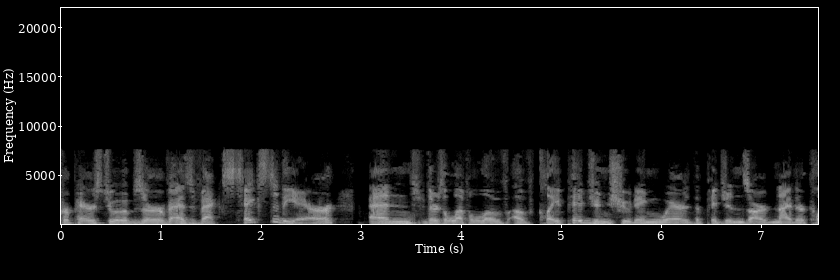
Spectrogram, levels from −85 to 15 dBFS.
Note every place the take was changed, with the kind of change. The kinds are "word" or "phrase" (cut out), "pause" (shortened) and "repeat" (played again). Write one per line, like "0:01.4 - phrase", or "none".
0:03.6 - word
